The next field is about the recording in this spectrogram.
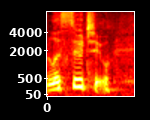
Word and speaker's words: Lesotho: Which, if memory serves me, he said it correctly, Lesotho.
